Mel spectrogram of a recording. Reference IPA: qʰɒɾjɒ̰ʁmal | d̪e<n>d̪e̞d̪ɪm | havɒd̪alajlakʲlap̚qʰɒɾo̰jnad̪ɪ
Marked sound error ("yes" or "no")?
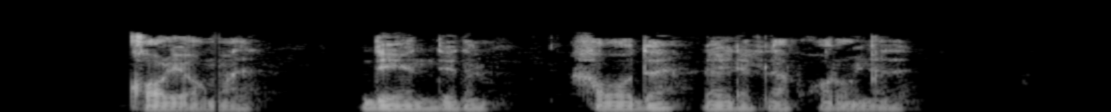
no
